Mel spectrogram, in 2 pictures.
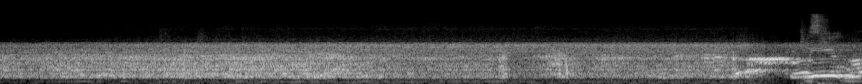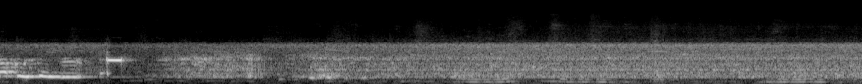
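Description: A radio receiver hisses with steady static from its loudspeaker.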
